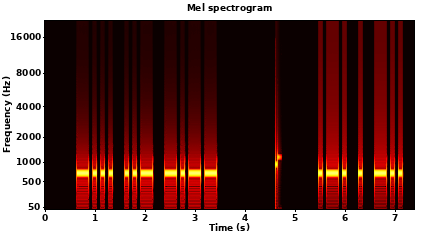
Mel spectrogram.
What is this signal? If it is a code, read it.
Morse code, heard as a keyed tone, about 15 wpm, 700 Hz. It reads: BUY RED
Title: Sentences from Top 700 Words - New Word Drill - 15wpm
